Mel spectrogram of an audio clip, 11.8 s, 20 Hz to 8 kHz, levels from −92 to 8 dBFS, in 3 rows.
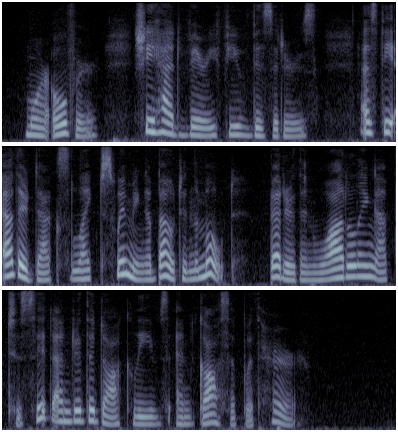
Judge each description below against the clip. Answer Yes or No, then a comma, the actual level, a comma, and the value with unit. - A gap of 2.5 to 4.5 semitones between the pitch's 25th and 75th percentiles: No, wide, 5.6 semitones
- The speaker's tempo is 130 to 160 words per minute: Yes, average, 150 wpm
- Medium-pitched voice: Yes, medium, 175 Hz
